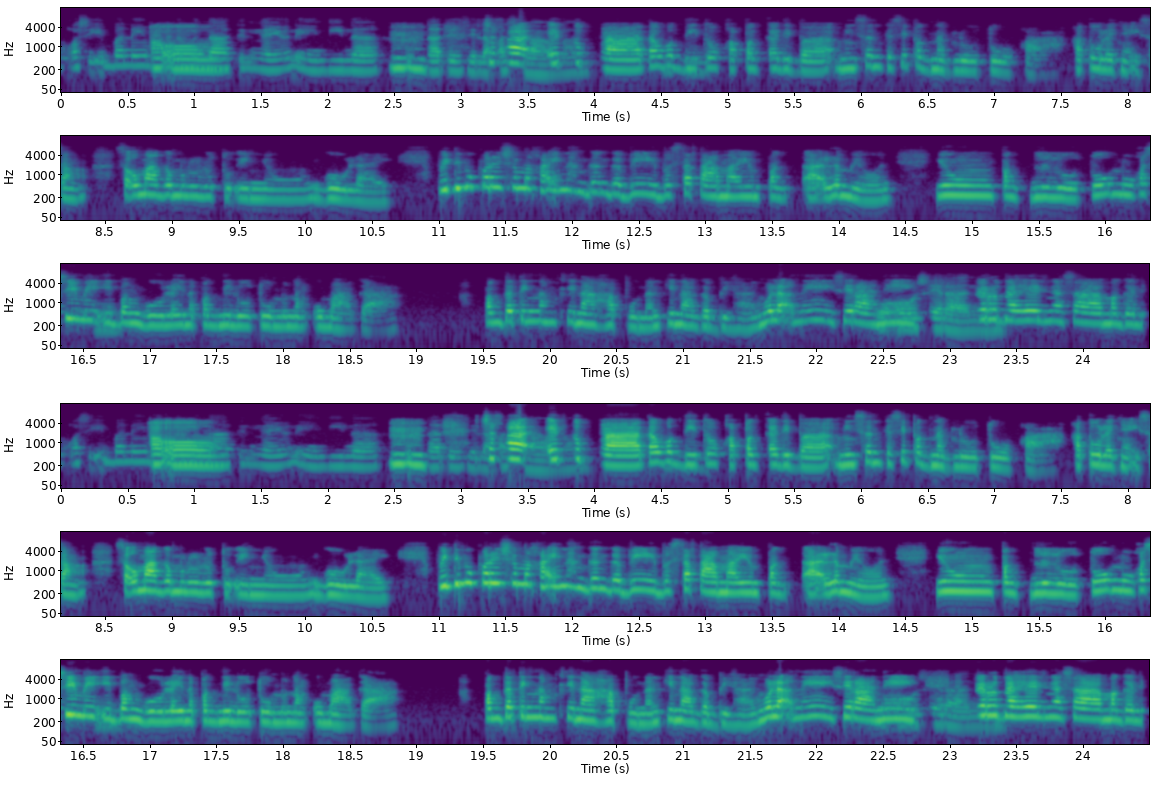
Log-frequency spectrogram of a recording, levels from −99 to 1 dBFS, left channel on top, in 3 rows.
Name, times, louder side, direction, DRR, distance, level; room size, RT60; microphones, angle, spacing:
voice 1, 0.0-2.4 2.8-3.2 3.5-3.6 16.6-16.7 22.5-23.4, left 4 dB, 80° left, 0.7 m, -45 dB
voice 2, 0.7-1.3 2.5-18.9 19.5-24.4, right 5 dB, 75° right, 0.4 m, -32 dB
2.4 x 2.3 x 3.0 m
head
